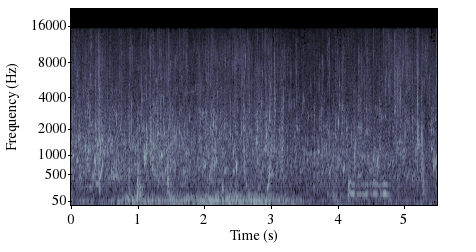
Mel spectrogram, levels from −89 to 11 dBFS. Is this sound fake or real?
real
